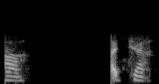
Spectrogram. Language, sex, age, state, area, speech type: Sindhi, female, 30-45, Chhattisgarh, urban, conversation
